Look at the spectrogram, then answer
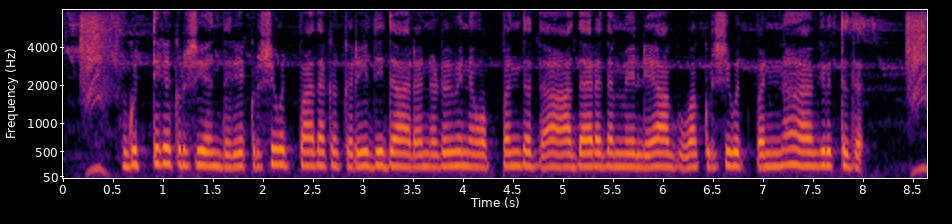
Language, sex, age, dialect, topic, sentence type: Kannada, female, 18-24, Central, agriculture, statement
